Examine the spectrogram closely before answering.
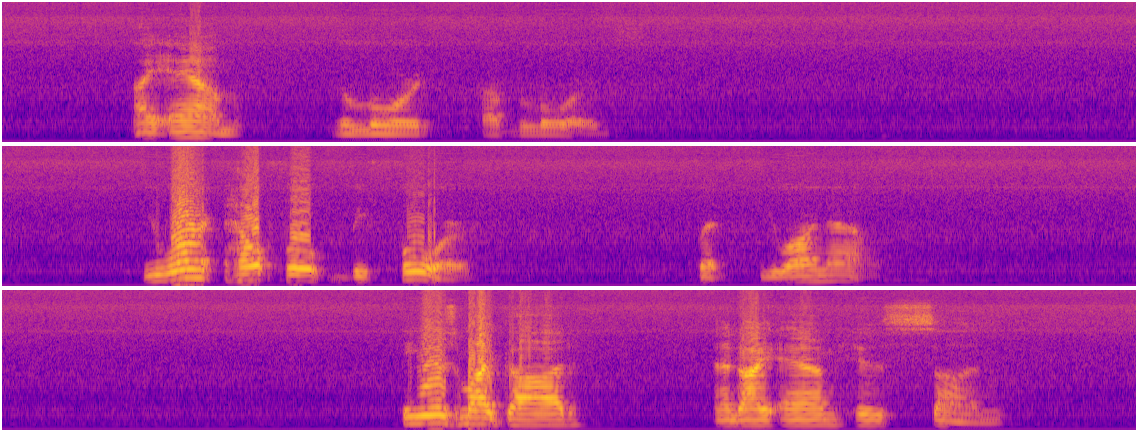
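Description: A middle-aged man speaks calmly in short bursts close to a microphone, with long pauses.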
